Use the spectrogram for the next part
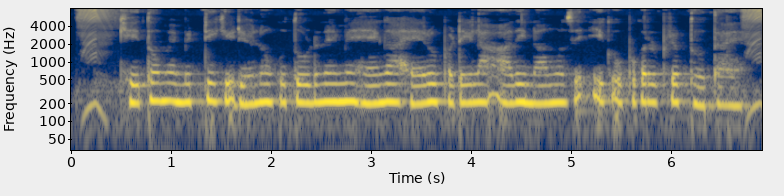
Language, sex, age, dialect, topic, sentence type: Hindi, female, 18-24, Kanauji Braj Bhasha, agriculture, statement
